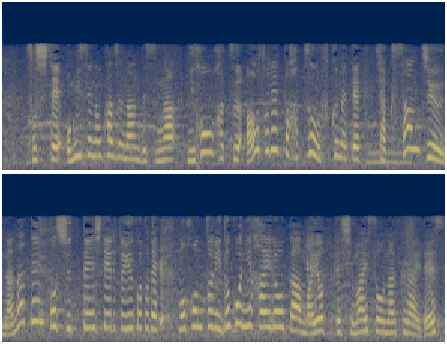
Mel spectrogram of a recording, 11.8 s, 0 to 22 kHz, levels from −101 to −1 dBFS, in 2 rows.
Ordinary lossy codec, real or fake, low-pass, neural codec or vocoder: none; real; none; none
